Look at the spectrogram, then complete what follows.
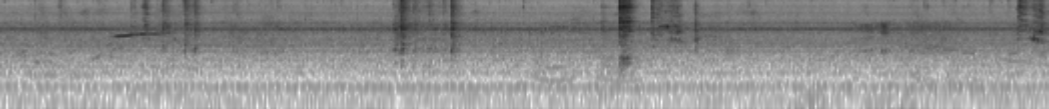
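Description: Metal spatula knocking and scraping against a large coated cooking pan as a heap of bakasi eels is stirred: scattered sharp clinks, the loudest about four and six seconds in.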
